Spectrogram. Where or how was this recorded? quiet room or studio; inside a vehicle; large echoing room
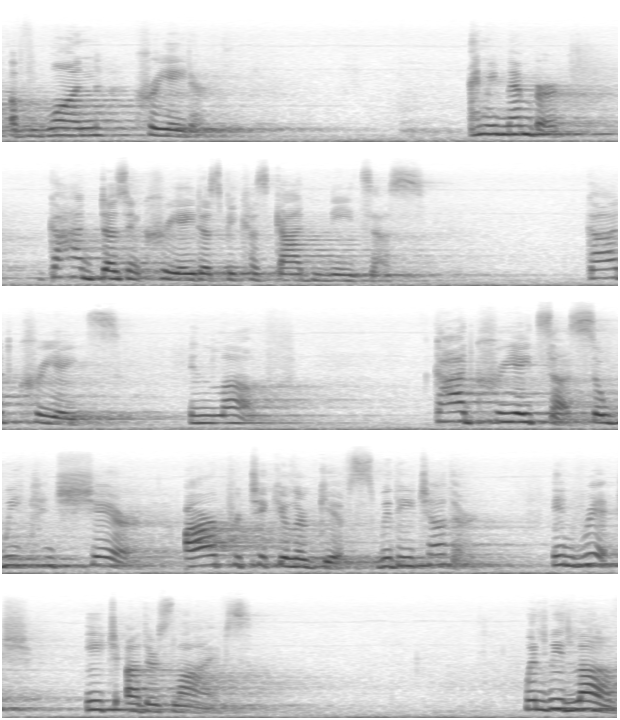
large echoing room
